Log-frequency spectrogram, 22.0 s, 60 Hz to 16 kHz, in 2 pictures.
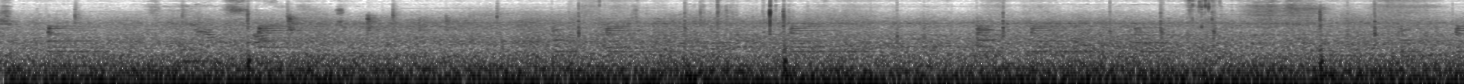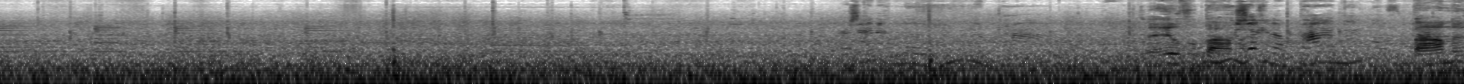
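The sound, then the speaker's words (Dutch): A steady, loud roar of stormy wind with gusts up to 85 km per hour buffets the microphone continuously, dense low rumble with gusting swells throughout, and no clear break for the whole stretch. “Eh, Dit is een wind, ik weet niet wat windkracht 85 km per uur.”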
